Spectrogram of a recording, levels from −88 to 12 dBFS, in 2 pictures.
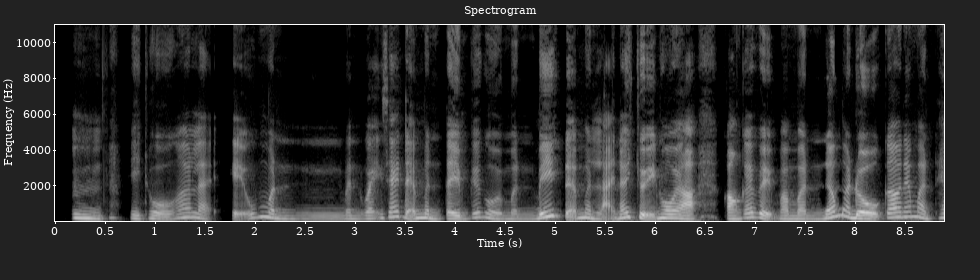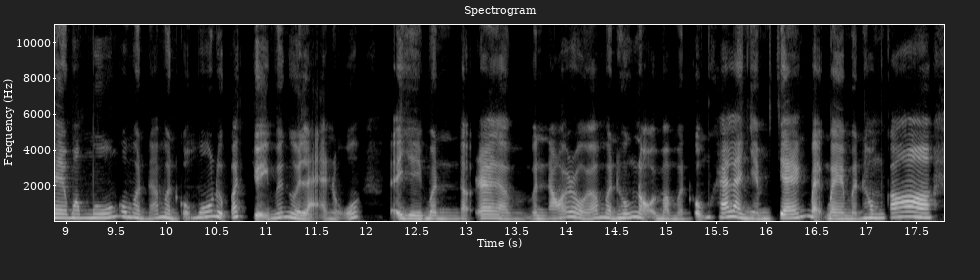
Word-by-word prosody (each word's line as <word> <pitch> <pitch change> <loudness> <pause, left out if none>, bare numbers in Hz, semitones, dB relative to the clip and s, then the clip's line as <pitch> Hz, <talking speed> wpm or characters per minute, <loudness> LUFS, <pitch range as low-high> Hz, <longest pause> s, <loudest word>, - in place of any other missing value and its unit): Ừm, 200 -3 +2 0.4
thì 185 -2 -3
thường 165 -5 -2
á 240 +4 -2
là, 255 - -3 0.2
kiểu, 450 - -3
mình 185 - -2 0.4
mình 160 -2 -7
quan 180 +4 -3
sát 270 +5 0
để - - +1
mình 200 -7 +1
tìm 165 -3 +3
cái 240 +8 -3
người 195 -10 -2
mình 155 0 -9
biết 295 - +5
để - - +2
mình 225 -2 +1
lại 155 -4 -1
nói 225 +6 +3
chuyện 255 - +4
thôi 210 -1 +5
à. 160 -4 +6 0.3
Còn 165 -1 +4
cái 245 +2 +1
việc 235 - +2
mà 165 -1 0
mình 155 -1 -3
nếu 220 +6 +5
mà 320 - +2
được 170 -7 +8
á, 250 +2 +5
nếu 275 +1 -1
mà 235 -9 -1
theo 220 0 -1
mong 215 0 -3
muốn 225 +6 -2
của 275 - -4
mình 225 -8 -4
á 185 - -8
mình 230 -7 -2
cũng 210 +6 -9
muốn 275 +5 -2
được 265 - -2
bắt 270 +2 -2
chuyện 190 - -1
với 240 - -3
người 235 -8 -1
lạ 155 -1 -3
nữa, 230 +10 -6 0.3
tại - - -1
vì 175 -2 0
mình 170 -1 -5
thật 180 - -6
ra 205 0 +2
là 175 -4 -3 0.2
mình 170 0 -6
nói 180 +8 -2
rồi 210 -10 -1
á 180 - -2
mình 225 -4 -3
hướng 220 +6 -1
nội 260 - -2
mà, 170 -1 -3
mình 165 -1 -10
cũng 245 - -4
khá 250 0 +4
là 285 -1 +3
nhàm 180 -7 -3 0.2
chán, 220 +8 +2
bạn 330 - -2
bè 175 -2 0
mình 165 0 -6
hông 215 +1 -2
có, 255 0 +4
205 Hz, 255 wpm, -23 LUFS, 170-245 Hz, 0.4 s, được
